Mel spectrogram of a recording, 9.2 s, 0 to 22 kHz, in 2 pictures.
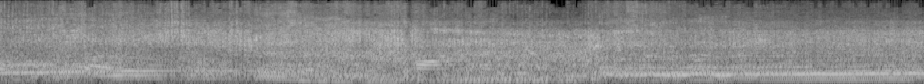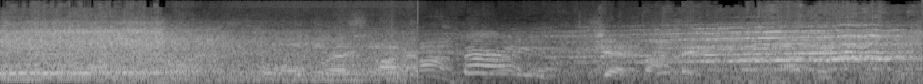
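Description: An extreme Bugatti race car at the Goodwood Festival of Speed 2024 takes a corner, its engine roaring loud and close with rising and falling revs and gear changes while a commentator talks over it.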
